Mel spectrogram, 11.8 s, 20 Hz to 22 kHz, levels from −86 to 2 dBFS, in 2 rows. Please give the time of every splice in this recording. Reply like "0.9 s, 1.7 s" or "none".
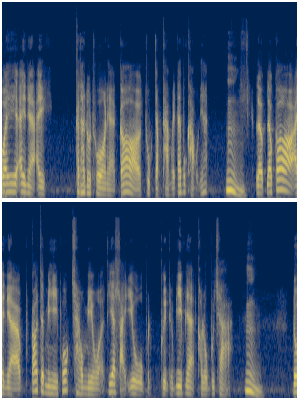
5.2 s

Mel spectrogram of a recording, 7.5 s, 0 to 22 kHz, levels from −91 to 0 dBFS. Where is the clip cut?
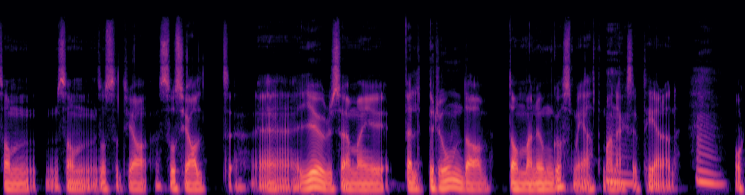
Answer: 1.0 s, 3.9 s, 4.9 s

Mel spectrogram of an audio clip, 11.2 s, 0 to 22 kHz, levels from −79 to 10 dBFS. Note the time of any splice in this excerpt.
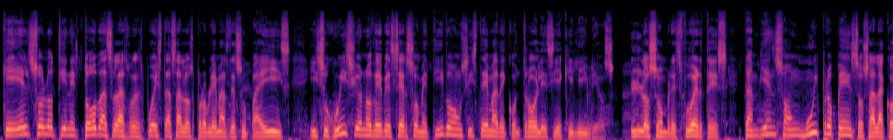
7.8 s

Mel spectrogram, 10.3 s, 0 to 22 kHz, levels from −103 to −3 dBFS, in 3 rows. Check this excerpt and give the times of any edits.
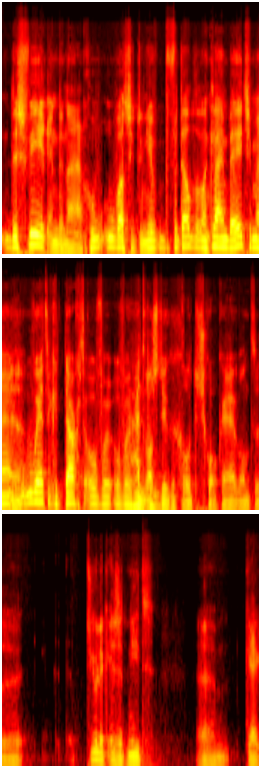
none

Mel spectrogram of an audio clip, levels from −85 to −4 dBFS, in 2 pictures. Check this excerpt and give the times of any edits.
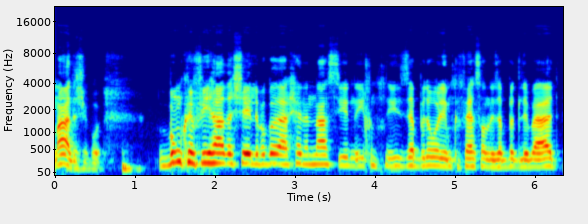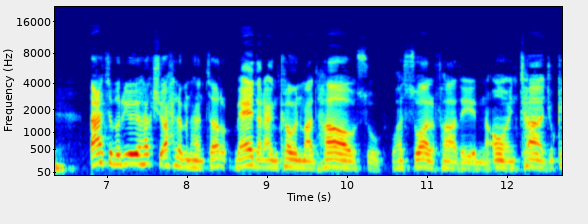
10.5 s

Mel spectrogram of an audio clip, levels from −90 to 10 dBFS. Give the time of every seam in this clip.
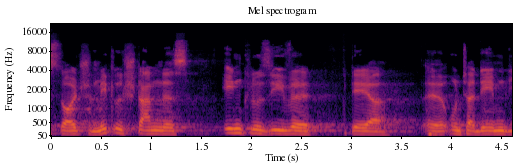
none

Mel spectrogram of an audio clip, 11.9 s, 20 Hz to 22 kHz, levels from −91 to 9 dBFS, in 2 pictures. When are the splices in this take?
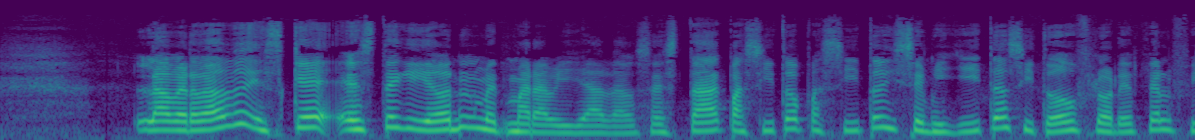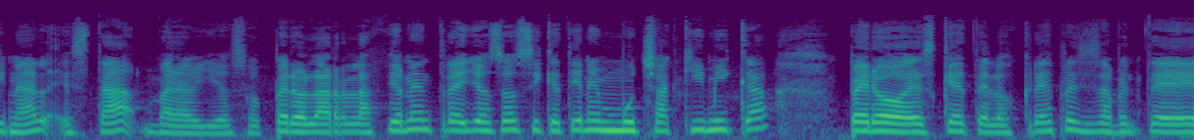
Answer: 2.5 s, 3.6 s

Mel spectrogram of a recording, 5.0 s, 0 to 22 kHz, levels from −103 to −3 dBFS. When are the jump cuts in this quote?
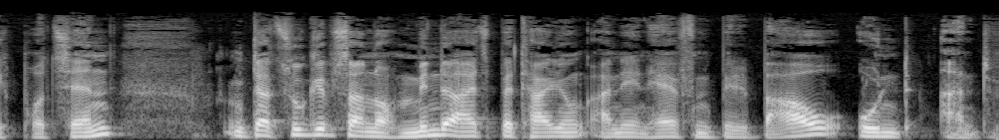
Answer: none

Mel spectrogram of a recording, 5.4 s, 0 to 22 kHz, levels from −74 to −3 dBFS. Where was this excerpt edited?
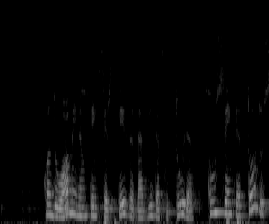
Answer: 4.0 s

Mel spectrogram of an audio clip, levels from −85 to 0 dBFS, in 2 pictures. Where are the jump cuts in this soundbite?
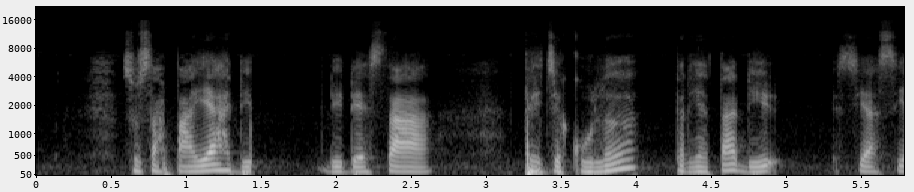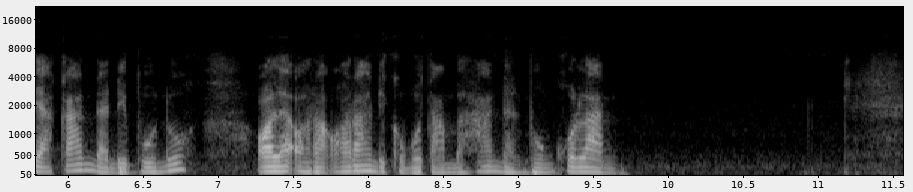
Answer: none

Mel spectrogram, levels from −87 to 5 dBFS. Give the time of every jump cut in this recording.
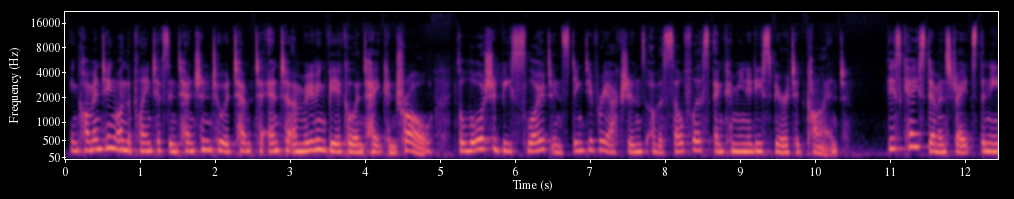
5.1 s, 6.5 s

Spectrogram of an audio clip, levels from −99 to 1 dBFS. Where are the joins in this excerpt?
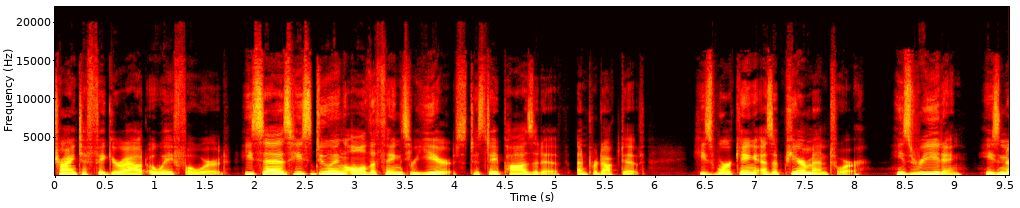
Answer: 1.8 s, 2.5 s, 3.5 s

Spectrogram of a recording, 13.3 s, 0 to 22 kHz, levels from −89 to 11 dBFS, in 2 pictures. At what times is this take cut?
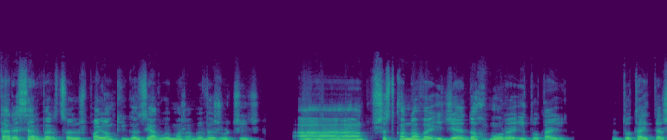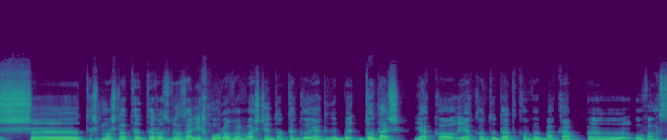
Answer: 2.7 s

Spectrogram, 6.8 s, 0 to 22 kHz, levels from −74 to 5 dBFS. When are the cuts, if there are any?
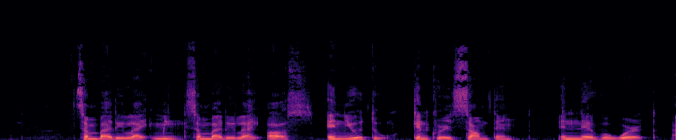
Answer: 3.2 s, 4.0 s

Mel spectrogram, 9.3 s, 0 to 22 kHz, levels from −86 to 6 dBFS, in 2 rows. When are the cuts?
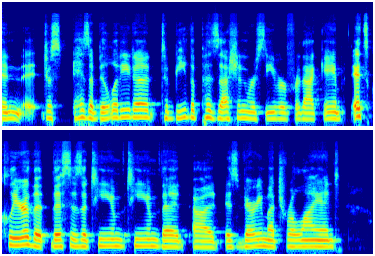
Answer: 4.3 s, 6.2 s

